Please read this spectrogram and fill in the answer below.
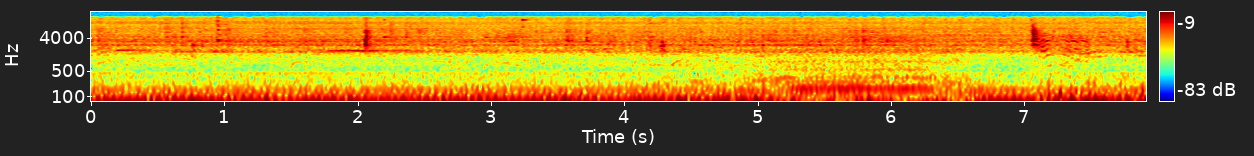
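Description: Longline fishing boat's engine and line-hauling machinery running with a steady low hum while the line is hauled in, with a few light clicks from the gear. About five seconds in, a second, slightly higher hum swells for a second or so and fades.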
